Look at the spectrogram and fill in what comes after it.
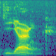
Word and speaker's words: Young: So according to my grandmother, the Chinese version of my name is Yung.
